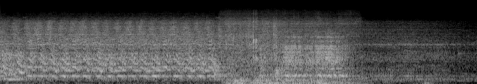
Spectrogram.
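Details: 1975 Lincoln Continental Mark IV, long-dormant revival, hot-wired with ignition on, in park: starter churns about three turns a second without catching, then winds down; cranks but won't fire. Owner unsure of spark, suspects electric choke; throttle cable disconnected.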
